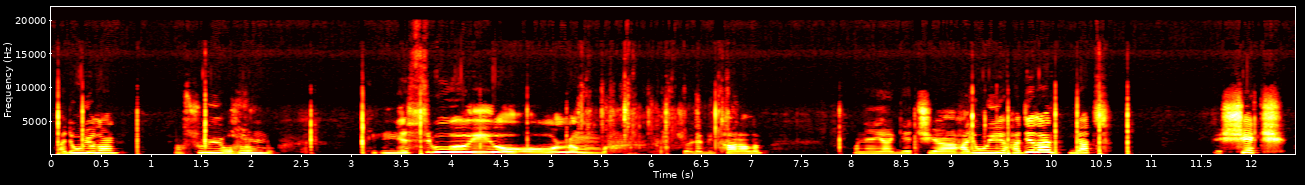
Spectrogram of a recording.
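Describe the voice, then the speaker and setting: A woman's voice: sits high, measured pace, long pauses, a little mellow, dull audio, slight background noise. A woman giving casual gaming commentary, blunt and teasing, swearing freely and scolding the game's child. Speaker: game streamer.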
